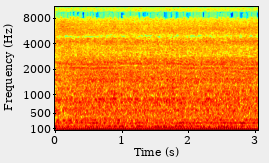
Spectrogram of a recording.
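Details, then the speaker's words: Ford Taurus/Sable at idle after replacing the serpentine belt, code P1633, A/C fuse blows and A/C blows warm: loud, steady droning growl with metallic noise at the compressor; failing A/C compressor clutch. "And I'm going to go over here and take a look at the AC compressor clutch. This is the clutch right here, and you kind of look at these, you hear this metal"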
